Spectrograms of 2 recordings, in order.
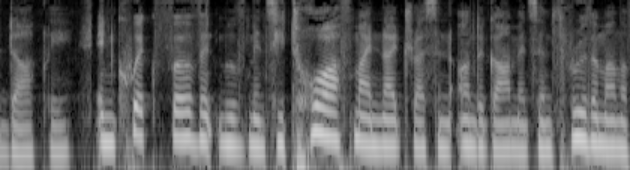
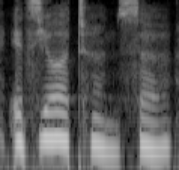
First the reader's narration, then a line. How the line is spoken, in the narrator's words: I whispered quietly and seductively in his ear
